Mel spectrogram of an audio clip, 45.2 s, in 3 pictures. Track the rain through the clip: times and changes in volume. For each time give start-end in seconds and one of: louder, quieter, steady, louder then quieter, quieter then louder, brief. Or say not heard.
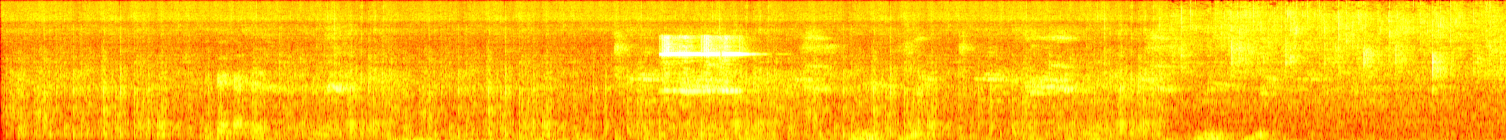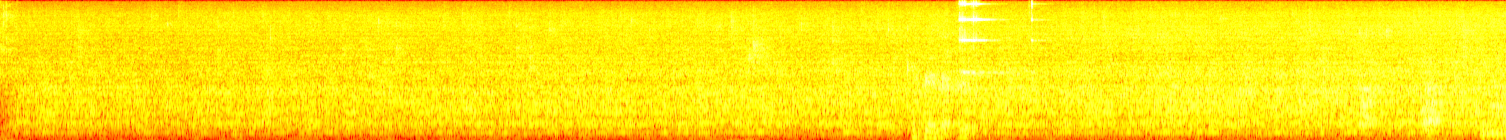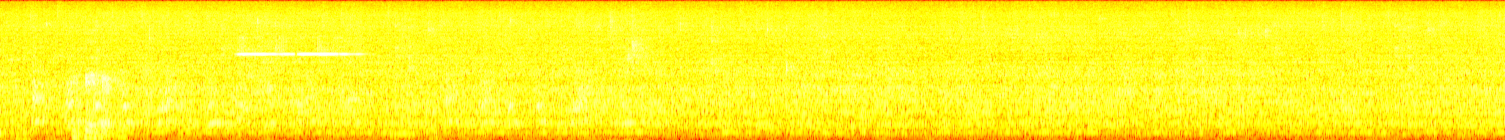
0.0-45.1 louder.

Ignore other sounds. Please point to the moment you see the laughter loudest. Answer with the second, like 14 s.
31 s.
